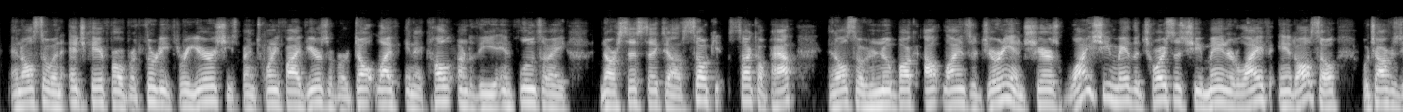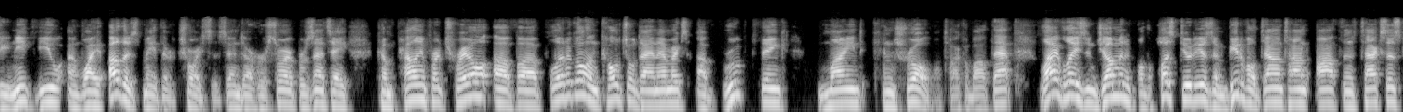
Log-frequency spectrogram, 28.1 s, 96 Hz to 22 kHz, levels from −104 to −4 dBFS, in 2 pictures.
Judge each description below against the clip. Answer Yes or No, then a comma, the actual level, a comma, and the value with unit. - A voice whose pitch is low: No, medium, 145 Hz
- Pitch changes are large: No, average, 3.8 semitones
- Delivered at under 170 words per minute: No, fast, 205 wpm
